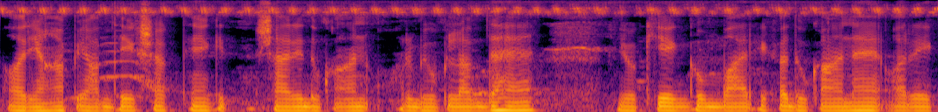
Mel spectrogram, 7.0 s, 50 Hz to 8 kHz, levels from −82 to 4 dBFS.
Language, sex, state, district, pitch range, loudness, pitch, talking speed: Hindi, male, Chhattisgarh, Sukma, 100-105 Hz, -15 LUFS, 100 Hz, 205 wpm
